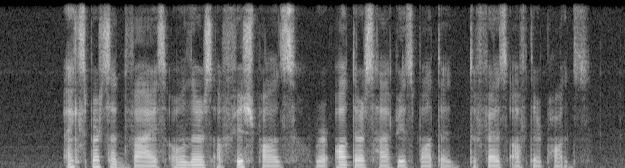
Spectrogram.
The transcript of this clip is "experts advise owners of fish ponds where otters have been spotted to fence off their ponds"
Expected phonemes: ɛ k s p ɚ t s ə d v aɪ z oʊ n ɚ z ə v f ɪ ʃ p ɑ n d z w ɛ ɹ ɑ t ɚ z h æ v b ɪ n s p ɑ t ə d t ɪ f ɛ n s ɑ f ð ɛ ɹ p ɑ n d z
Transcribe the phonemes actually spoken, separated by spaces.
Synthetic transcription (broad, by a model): ɛ k s p ɚ t s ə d v aɪ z oʊ n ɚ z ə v f ɪ ʃ p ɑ n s w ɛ ɹ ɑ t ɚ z h æ v b ɪ n s p ɑ t ə d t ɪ f ɛ n s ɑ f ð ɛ ɹ p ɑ n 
